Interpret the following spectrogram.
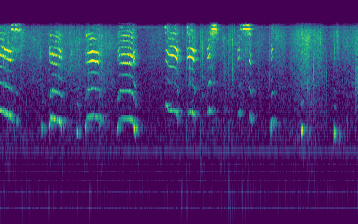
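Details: Seven-week-old Labrador Retriever puppy at play, giving short high whimpers and squeaky yelps in clusters with brief pauses, over a constant faint hum in a room.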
